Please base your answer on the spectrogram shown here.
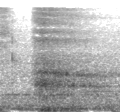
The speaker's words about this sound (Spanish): Y ahora toma una respiración profunda y exhala por la boca.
